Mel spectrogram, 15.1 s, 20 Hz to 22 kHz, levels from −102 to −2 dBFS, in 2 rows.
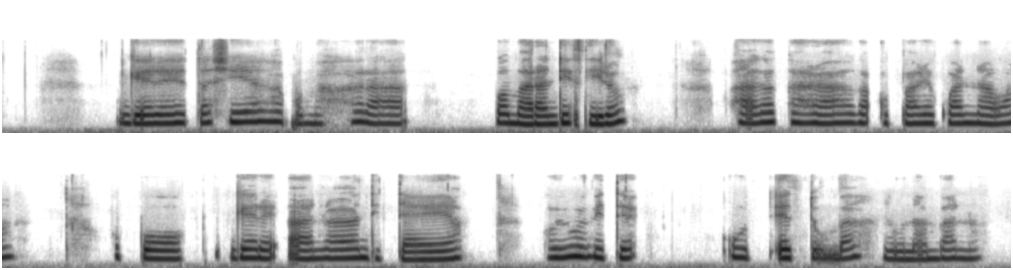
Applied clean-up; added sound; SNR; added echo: neural diffusion model UNIVERSE++.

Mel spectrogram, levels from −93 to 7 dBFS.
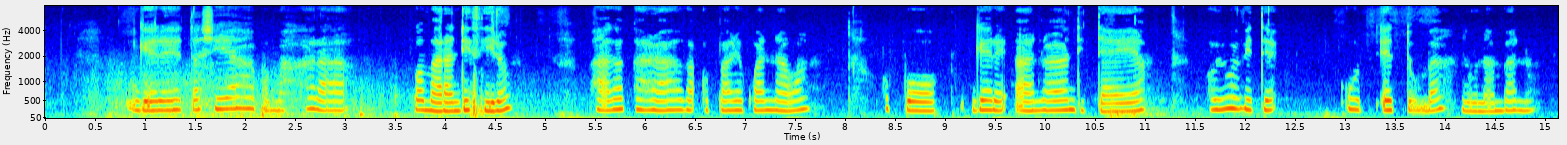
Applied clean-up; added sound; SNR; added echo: none; Thunder / Rain; 13 dB; none.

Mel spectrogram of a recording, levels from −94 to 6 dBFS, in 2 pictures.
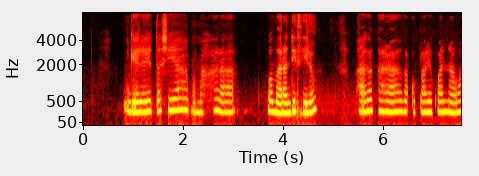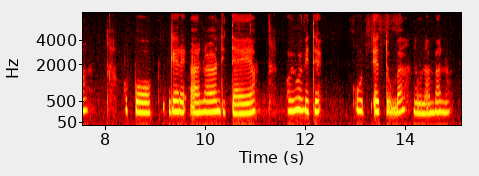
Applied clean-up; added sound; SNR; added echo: neural separator model SepFormer DNS4.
